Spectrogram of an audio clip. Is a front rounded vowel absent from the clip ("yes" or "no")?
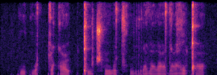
no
